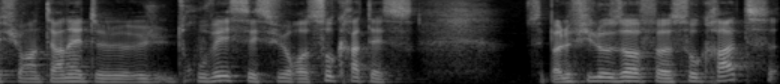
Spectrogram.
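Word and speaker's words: Sócrates: il appelé son fils socrat avec un s à la fin et en brésilien ça se prononce Socrates socratè était un joueur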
